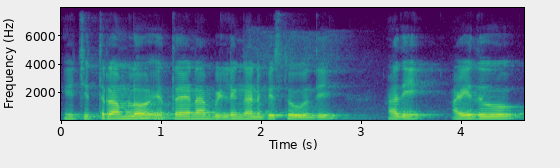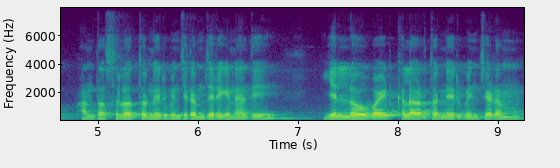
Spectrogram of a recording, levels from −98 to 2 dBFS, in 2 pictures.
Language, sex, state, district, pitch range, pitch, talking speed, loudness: Telugu, male, Andhra Pradesh, Visakhapatnam, 125-140 Hz, 130 Hz, 105 wpm, -17 LUFS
